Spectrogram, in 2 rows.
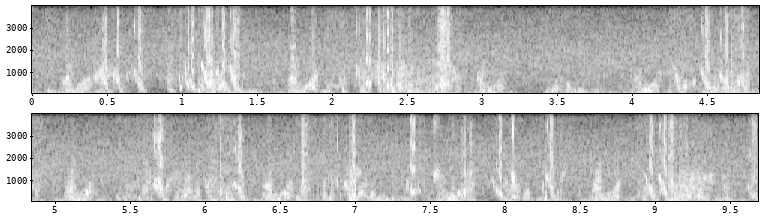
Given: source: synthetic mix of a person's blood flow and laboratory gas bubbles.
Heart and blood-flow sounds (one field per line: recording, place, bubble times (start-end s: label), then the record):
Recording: Doppler ultrasound of blood flow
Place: precordium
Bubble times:
0.08-0.18 s: bubbles
0.41-0.77 s: bubbles
0.89-1.42 s: bubbles
1.95-2.89 s: bubbles
4.19-4.81 s: bubbles
4.84-4.92 s: bubbles
5.40-5.86 s: bubbles
5.98-6.32 s: bubbles
6.59-7.11 s: bubbles
7.23-7.47 s: bubbles
7.51-7.59 s: bubbles
7.69-7.81 s: bubbles
7.89-8.12 s: bubbles
8.22-8.41 s: bubbles
8.87-9.52 s: bubbles
9.61-9.70 s: bubbles
From the record:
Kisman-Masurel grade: 332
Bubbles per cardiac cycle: rolling drumbeat, 9 or more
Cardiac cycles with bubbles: 50 to 99%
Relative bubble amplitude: moderate (0.250 to 0.450)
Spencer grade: 3 (all of the cardiac periods contain showers or single bubble signals, but not dominating or overriding the cardiac motion signals)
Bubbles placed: only in the low amplitude regions of the cardiac cycle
